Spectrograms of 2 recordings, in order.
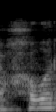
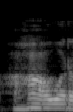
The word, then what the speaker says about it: hour: ನಾವು ಹೆಚ್ಚಿನಿಂದ ಉಚ್ಚಾರಣೆ ಮಾಡ್ತಾ ಇಲ್ಲ, ಹವರ್ ಅಂತ ಹೇಳ್ತಾ ಇಲ್ಲ. ಯಾರಲ್ಲ ಹ ಬರ್ತಲ್ಲ, ಅವರ್ ಅಲ್ಲ, ಆ ಬಳಸ್ತೀವಲ್ಲ ಅವರ್, ಓನಿಂದ ಪ್ರಾರಂಭ ಆಗೋದ್ರಿಂದ ಆ್ಯನ್ ಅವರ್ ಅಂತ ಬಳಸಿದ್ದೀವಿ.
